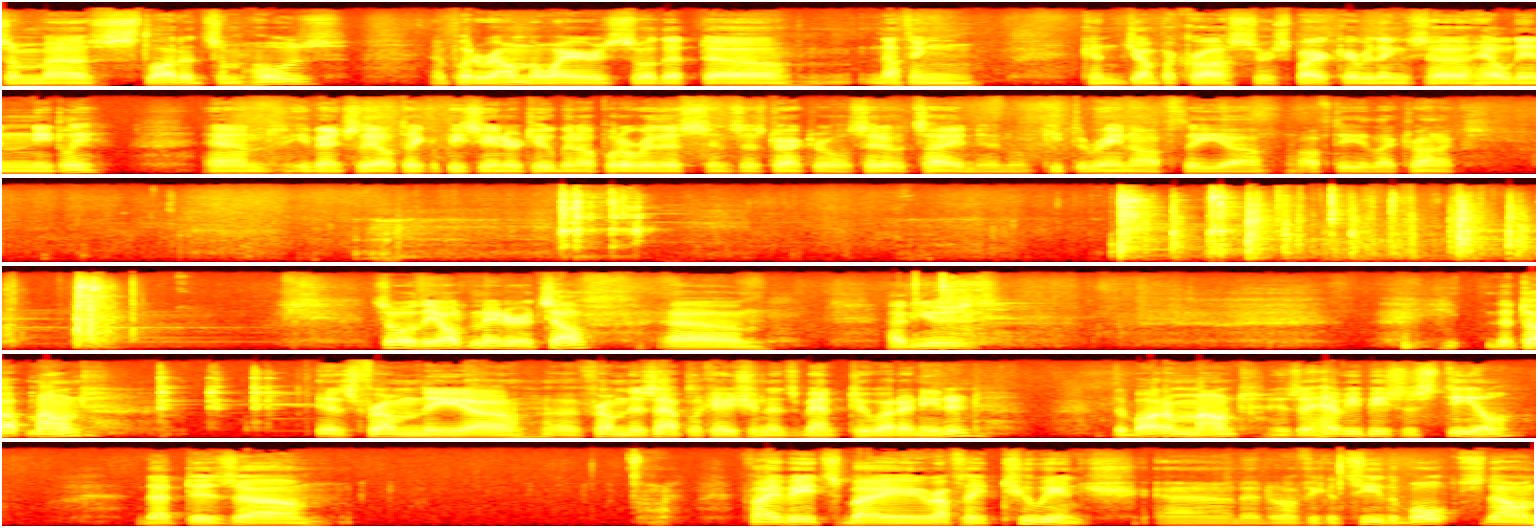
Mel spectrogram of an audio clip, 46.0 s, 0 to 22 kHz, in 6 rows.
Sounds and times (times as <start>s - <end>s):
Speech: 0.0s - 15.2s, 24.9s - 28.1s, 30.0s - 31.3s, 32.2s - 38.4s, 39.0s - 40.1s, 41.5s - 46.0s.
